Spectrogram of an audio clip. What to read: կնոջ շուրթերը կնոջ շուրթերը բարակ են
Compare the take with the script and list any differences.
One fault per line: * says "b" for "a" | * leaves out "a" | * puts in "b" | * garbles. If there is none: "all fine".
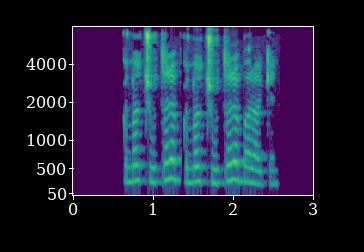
all fine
